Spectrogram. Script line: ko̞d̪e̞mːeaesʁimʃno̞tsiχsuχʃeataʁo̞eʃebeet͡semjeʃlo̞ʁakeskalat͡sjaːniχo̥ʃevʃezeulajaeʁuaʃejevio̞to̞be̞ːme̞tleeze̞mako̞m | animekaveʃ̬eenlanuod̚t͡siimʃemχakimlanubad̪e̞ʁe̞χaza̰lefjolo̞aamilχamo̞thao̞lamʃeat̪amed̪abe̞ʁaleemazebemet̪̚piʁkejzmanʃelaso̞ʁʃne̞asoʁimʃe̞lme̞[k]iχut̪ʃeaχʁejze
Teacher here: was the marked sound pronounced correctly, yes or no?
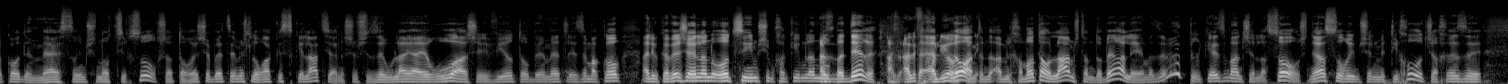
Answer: no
